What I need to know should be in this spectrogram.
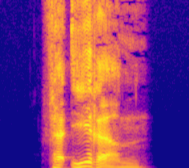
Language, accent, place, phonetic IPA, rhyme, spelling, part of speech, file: German, Germany, Berlin, [fɛɐ̯ˈʔeːʁɐn], -eːʁɐn, Verehrern, noun, De-Verehrern.ogg
- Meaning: dative plural of Verehrer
